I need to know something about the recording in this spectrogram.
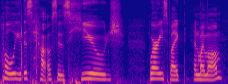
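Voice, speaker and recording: A woman's voice: mid-range voice, steady tone, takes it slowly, slight background noise, lightly acted. A young woman playing a headstrong daughter out for revenge in a live radio play. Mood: urgent, demanding. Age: young adult. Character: vengeful, headstrong daughter hunting a vampire. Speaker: student radio play performer. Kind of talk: live radio theatre acting. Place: small classroom studio. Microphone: stand microphone, close.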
